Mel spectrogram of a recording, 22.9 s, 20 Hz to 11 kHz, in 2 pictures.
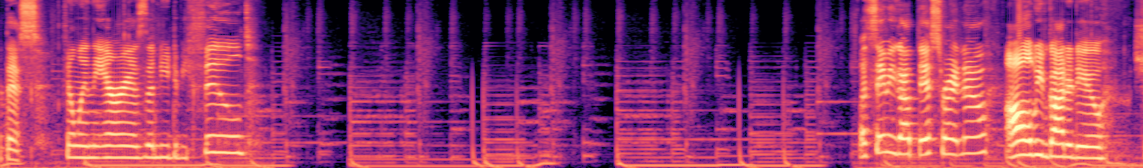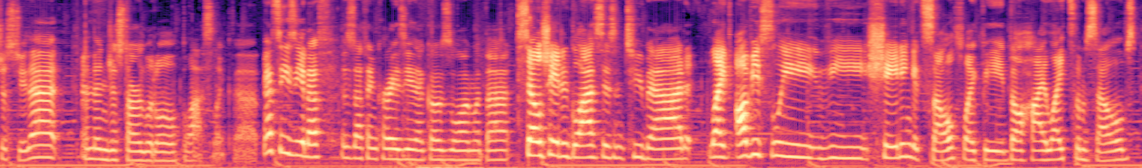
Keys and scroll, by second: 3.7 ctrl+z, 13.3 ctrl+z.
